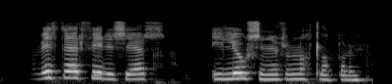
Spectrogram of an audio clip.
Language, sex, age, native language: Icelandic, female, 14, Icelandic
